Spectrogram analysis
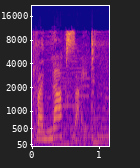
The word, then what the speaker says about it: Weihnachtszeit: It's actually pronounced Weihnachtszeit, and it means Christmas time in German.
